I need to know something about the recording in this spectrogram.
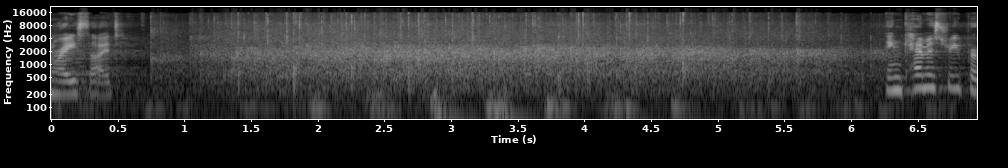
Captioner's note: audience applauding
